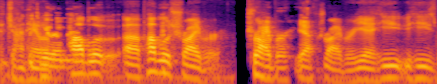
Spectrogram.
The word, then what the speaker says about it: Schreiber: Pablo Schreiber.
